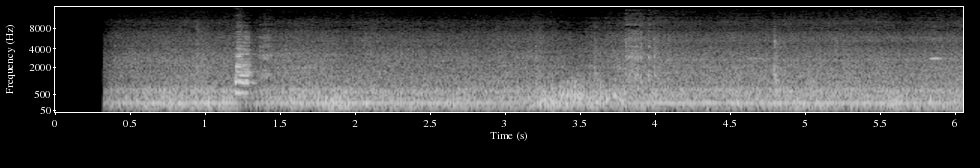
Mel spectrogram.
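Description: Diesel flatbed crane truck running as it drives past on a dirt road, a steady engine drone with a held low hum. A brief high-pitched sound about a second in.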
